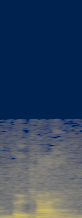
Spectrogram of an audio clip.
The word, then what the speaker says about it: Bucket: But the whole thing of the program is her name is spelt Bucket. But she'd say Bouquet.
